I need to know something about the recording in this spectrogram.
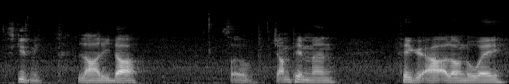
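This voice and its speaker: A man's voice: fairly low pitch, steady tone, brisk, lo-fi sound, a little hiss or hum. A man chatting casually in a vlog, laid-back and rambling, often tossing in "man" and "you know". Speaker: fitness vlogger and streamer. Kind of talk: casual mukbang vlog chat.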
